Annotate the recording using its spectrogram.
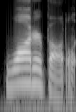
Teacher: You get the flap t twice.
